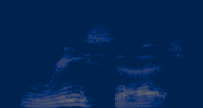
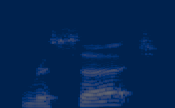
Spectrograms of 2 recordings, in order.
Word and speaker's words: research: Beth, you said research. I say research. It's just a change in word stress, and both are fine.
